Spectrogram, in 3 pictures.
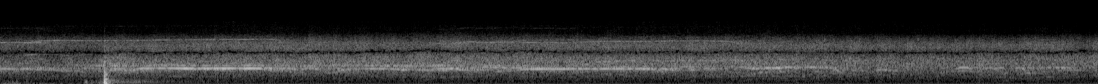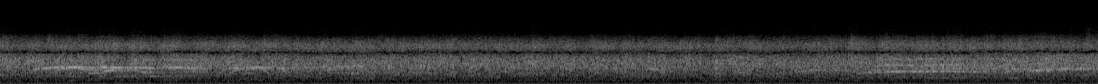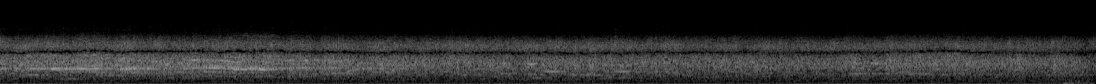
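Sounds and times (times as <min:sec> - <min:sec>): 
audience applause: 0:00.0 - 0:32.9
sharp knock: 0:00.8 - 0:01.6.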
